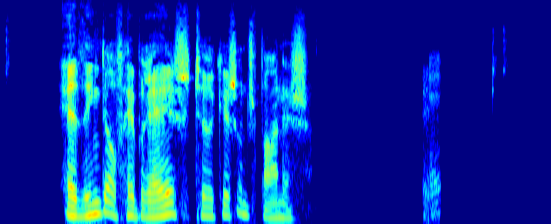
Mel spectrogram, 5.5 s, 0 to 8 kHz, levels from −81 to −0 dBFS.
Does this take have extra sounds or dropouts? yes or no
yes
